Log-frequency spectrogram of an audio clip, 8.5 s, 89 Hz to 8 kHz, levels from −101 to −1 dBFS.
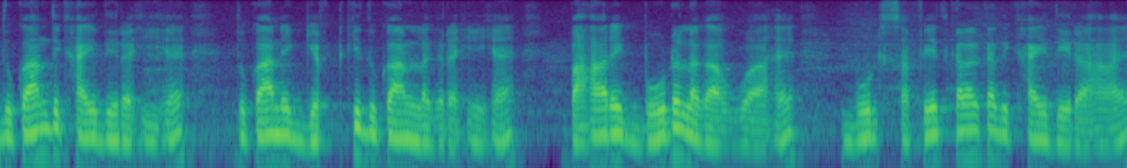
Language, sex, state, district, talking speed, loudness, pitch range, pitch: Hindi, male, Andhra Pradesh, Guntur, 190 wpm, -29 LUFS, 90-110 Hz, 100 Hz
